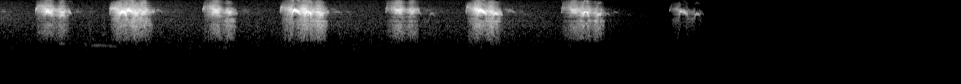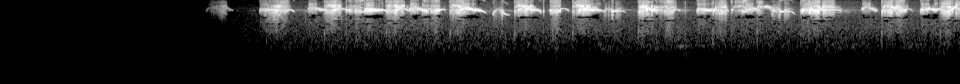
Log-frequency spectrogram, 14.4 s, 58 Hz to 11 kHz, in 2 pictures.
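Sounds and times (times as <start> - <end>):
house sparrow nestlings begging with high buzzy chirps: 0.2 - 5.3, 8.8 - 14.4.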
